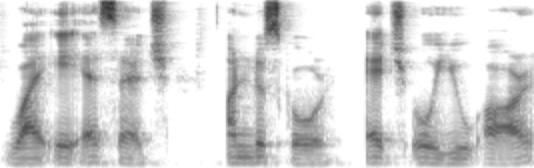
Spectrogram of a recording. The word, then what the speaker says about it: Yash Hour: It's Yash, YASH _HOUR. It's Yash Hour, rhymes with rush hour.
